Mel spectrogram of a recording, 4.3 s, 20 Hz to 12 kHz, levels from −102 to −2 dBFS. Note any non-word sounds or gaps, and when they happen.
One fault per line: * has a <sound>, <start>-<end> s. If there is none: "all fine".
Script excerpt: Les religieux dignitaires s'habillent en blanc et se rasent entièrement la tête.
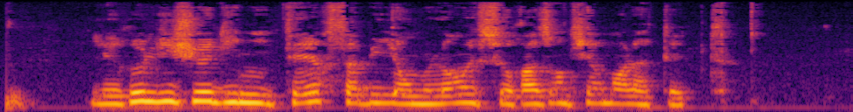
all fine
